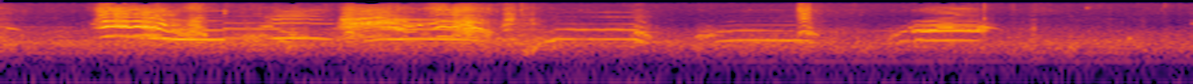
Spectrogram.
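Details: Seagulls at the beach calling with harsh, nasal squawks in a rapid series of drawn-out, slightly wavering cries, some rising then falling, with short pauses between bursts over a steady soft background hiss.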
